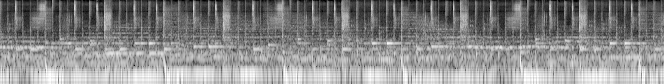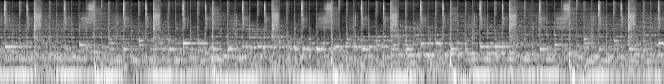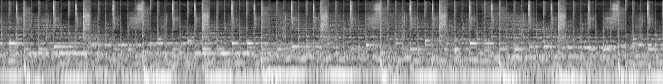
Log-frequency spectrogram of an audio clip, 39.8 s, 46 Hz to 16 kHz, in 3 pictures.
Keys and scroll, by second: 1.3 ctrl+t, 9.0 ctrl+0, 18.4 ctrl+z, 22.6 ctrl+-, 23.6 ctrl+0, 26.3 ctrl+t, 26.8 ctrl+-.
